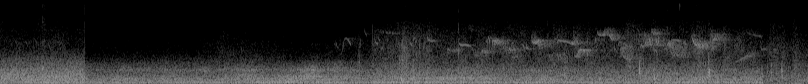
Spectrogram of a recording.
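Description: Outdoor ambience: small birds chirping over a steady low hum, with a few sharp clicks near the end. A rushing noise cuts off abruptly about half a second in.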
